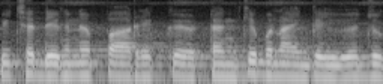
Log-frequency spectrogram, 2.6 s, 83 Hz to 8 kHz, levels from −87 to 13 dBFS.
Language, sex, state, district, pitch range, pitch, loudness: Hindi, male, Bihar, Samastipur, 125-130 Hz, 125 Hz, -15 LUFS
